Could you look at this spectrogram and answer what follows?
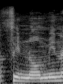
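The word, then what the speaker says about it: phenomena: लेकिन दोनों सूरतों में इसको प्रोनाउंस हमने क्या करना है? याद रखिएगा फिनोमिना ही प्रोनाउंस करना है। यह एस वाला वर्ड तो होता ही नहीं है। फिनोमिनंस ये तो वर्ड ही नहीं होता।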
